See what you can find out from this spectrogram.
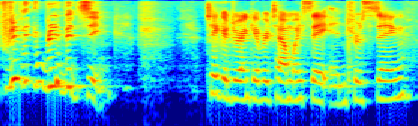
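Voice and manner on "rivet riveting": mock posh British. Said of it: "Why am I doing a British accent?".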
